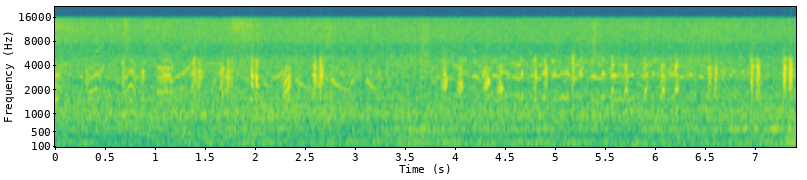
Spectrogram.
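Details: Common reed warbler singing very close by in reeds beside the Bijleveld, a medieval drainage canal north of Kockengen, Utrecht province: a steady chatter of short, scratchy repeated notes over soft walking footsteps.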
